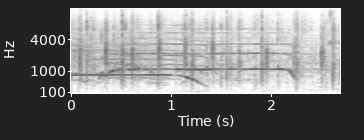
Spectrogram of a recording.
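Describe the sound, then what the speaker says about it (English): Scattered clapping from a home crowd at a girls' high school soccer sectional final, sounding distant and fairly faint, with sharp individual claps over a thin, steady background tone. "Home crowd is appreciating that defensive effort"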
